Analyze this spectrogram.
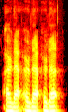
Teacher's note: I think they do more like a retroflex R, by which I mean that the tongue is kind of rolled back in the mouth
